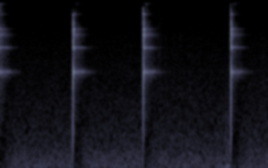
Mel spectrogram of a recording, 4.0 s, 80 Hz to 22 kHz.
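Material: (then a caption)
Base metal. A fake, non-magnetic one-ounce Silver Eagle coin is pinged three times, giving three short, bright metallic pings with high overtones that die away quickly into quiet background hiss. The ring matched a real coin zero out of three times and was flagged as bad, and the coin was confirmed fake, weighing 24.96 g against the expected 31.1 g.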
